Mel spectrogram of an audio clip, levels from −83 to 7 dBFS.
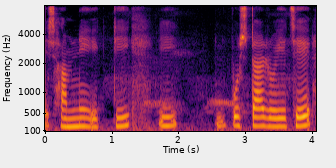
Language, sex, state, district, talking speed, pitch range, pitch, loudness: Bengali, female, West Bengal, Cooch Behar, 105 wpm, 195-210 Hz, 200 Hz, -16 LUFS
